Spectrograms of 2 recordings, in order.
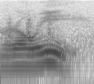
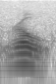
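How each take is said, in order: First: The name is said with two syllables. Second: The name is said with one syllable. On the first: How others at mail call read the name. "they was calling Roe E" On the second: How the family says the name. "we pronounce that Roe"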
